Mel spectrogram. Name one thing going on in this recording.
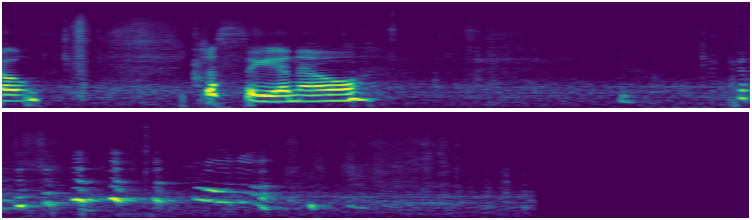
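A young woman talks and laughs cheerfully close by.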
